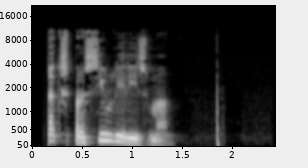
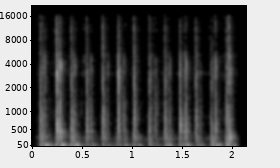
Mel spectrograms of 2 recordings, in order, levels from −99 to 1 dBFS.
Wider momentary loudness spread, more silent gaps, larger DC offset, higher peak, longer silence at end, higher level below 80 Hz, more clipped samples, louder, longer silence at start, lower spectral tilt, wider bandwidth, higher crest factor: first, 24 LU vs 12 LU; neither; neither; first, -2 dBFS vs -6 dBFS; first, 1.1 s vs 0.1 s; second, -58 dBFS vs -50 dBFS; neither; first, -19 LUFS vs -39 LUFS; about the same, 0.15 s vs 0.05 s; first, -5.5 dB/octave vs -2.5 dB/octave; second, 11 kHz vs 17 kHz; second, 18 dB vs 34 dB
